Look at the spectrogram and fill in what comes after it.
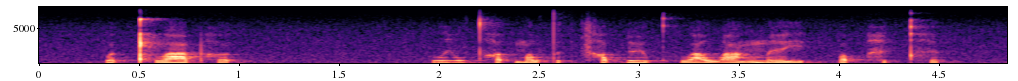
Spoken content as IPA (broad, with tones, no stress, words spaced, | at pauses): pɵ˧t̚ kʷʰaː˧pʰɵ˨t̚ | kʷiː˥wt̪ʰɐ˨t̚mɐ˥w t̪ɪ˧k̚t͡sʰɐ˥p̚ lyː˥ kʷʰaː˨waː˨˥ŋme˧j | pɐ˨˥p̚ hɪ˧k̚pʰɪ˨˥k̚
